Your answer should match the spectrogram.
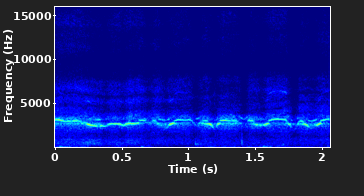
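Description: A person whistling one long, loud, warbling whistle to call cattle in.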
